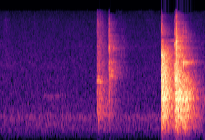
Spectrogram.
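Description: Two short handling noises from a nylon backpack: a brief rustle about a second in, then a louder scraping rustle near the end.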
